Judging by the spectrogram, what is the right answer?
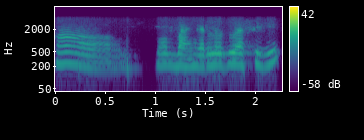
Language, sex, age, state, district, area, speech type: Odia, female, 30-45, Odisha, Sambalpur, rural, conversation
